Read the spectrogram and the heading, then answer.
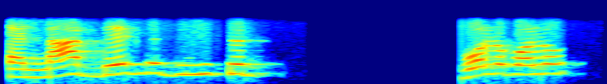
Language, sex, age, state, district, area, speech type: Bengali, female, 45-60, West Bengal, Darjeeling, rural, conversation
